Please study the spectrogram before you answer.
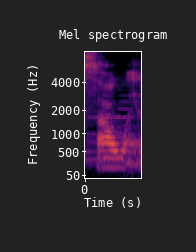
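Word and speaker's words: Samhain: Saw Wayne and you you pronounce this saw Wayne. I know it looks different than that.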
